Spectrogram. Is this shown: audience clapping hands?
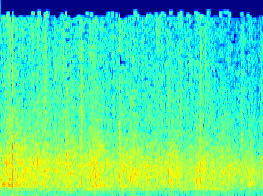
yes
